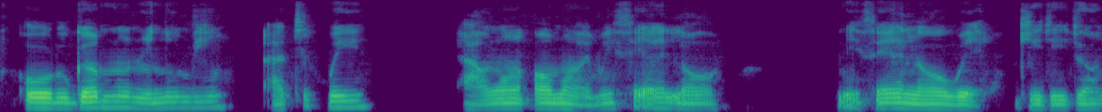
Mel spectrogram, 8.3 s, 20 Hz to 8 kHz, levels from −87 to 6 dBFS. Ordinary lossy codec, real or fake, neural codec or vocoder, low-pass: none; fake; codec, 16 kHz, 4 kbps, X-Codec, HuBERT features, trained on LibriSpeech; none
